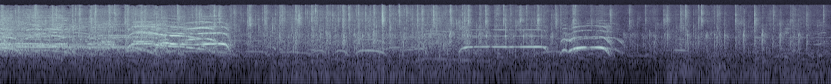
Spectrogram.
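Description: Crowd applauding with high-pitched cheers and whoops, loudest for the first few seconds and then dropping off. A second burst of whoops comes a few seconds later, and scattered claps follow near the end.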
